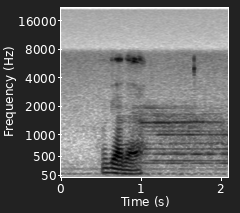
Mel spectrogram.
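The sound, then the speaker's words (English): A train passing by, with a short, loud, horn-like blast followed by a steady sustained droning hum that carries on underneath. “We got the lane train coming through.”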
